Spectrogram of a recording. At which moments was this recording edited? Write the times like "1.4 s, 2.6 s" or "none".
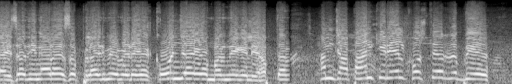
2.9 s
